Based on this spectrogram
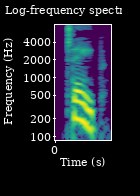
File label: "Tape", English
